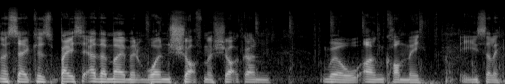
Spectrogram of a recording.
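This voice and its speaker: With noticeable background noise behind him, a man with an East Midlands accent speaks at a moderate pace, medium pitch and monotone, flat intonation. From East Midlands, England (Kettering, Northamptonshire). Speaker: gaming streamer. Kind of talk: live gameplay stream commentary. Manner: casual, rambling.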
